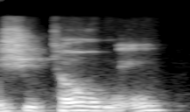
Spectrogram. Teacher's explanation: I don't pronounce the d in told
